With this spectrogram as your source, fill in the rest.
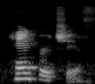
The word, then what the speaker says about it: handkerchief: Handkerchief. So, eto na nga. Akala ng iba, yung handkerchief, wala siyang letter D since letter D is not pronounced. It's silent letter D.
